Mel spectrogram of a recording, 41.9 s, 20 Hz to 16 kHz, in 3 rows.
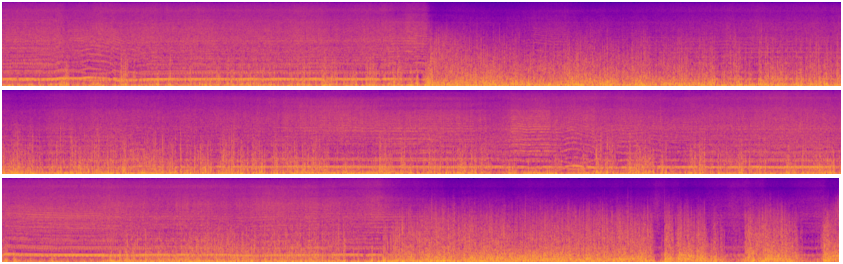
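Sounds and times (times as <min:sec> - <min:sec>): drone motors humming: 0:00.0 - 0:41.9
wind buffeting microphone: 0:00.0 - 0:41.9.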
